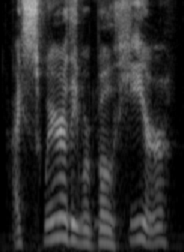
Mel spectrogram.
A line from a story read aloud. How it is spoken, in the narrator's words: Ty Lee exclaimed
